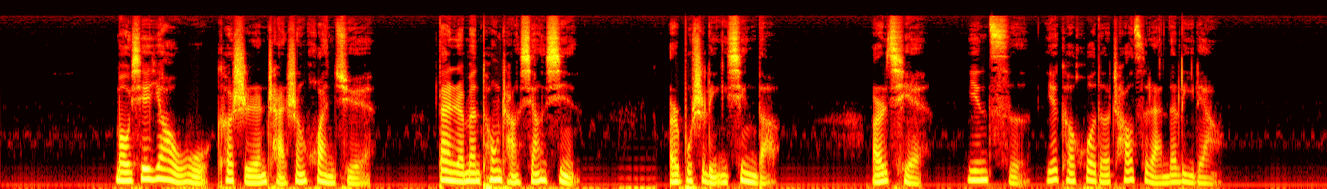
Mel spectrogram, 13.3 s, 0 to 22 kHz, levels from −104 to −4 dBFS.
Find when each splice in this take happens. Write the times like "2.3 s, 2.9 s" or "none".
6.6 s, 9.5 s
